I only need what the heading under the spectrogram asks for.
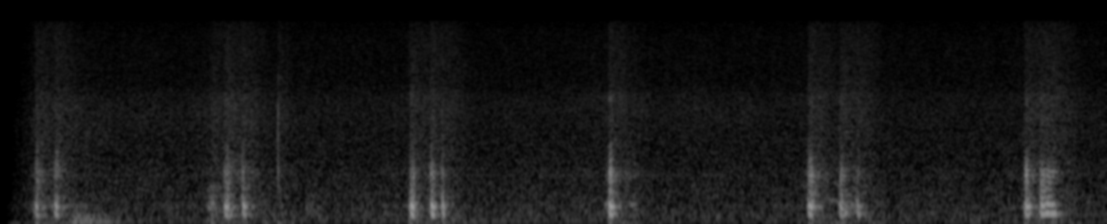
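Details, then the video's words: Sleeping dog snoring indoors: soft breathy snores in paired or triple bursts, recurring roughly every two seconds, with quiet pauses between. "Snoring Dog when sleeping"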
